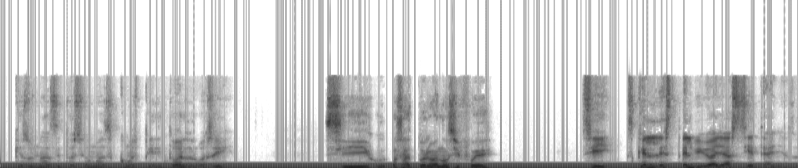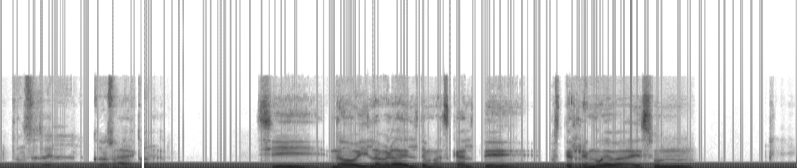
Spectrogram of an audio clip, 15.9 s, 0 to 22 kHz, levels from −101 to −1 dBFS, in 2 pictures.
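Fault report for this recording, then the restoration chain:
buzz 60 Hz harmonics 11 -27 dBFS
crackle 23 per s -27 dBFS
1.31–1.32 s: dropout 5.3 ms
9.39–9.43 s: dropout 37 ms
14.29 s: pop -7 dBFS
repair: de-click; de-hum 60 Hz, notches 11; interpolate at 1.31 s, 5.3 ms; interpolate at 9.39 s, 37 ms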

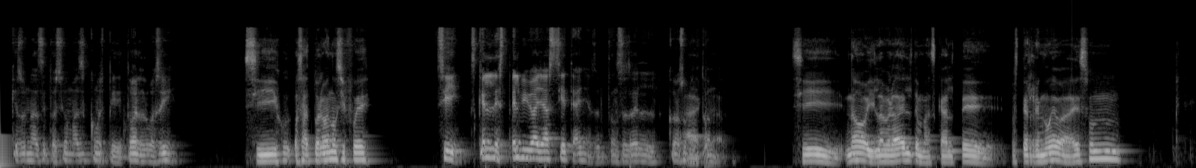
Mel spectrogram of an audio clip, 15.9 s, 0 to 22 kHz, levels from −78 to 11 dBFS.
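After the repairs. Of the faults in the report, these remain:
14.29 s: pop

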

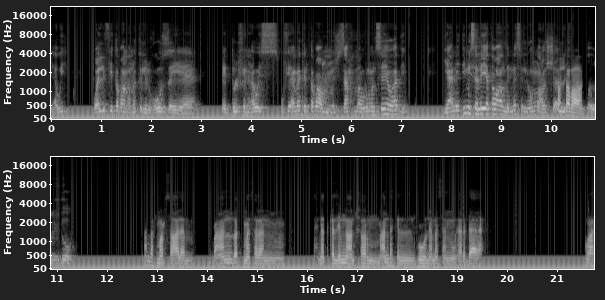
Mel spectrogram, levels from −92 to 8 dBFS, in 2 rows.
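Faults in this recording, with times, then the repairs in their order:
crackle 21 per s -31 dBFS
hum 60 Hz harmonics 7 -31 dBFS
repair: de-click; de-hum 60 Hz, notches 7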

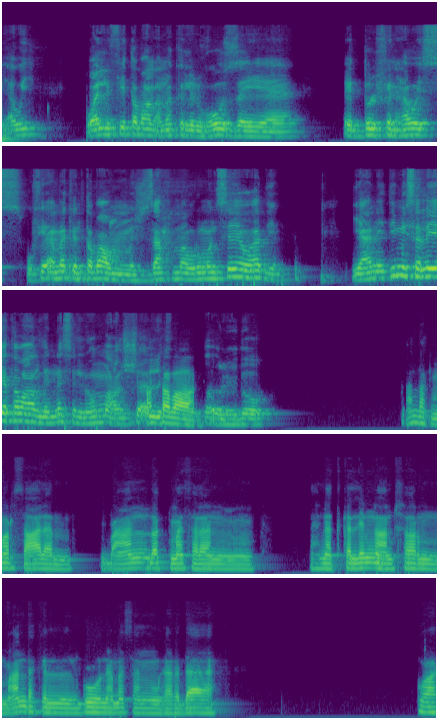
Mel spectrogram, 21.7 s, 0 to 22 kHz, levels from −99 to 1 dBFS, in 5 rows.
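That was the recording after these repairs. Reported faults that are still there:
nothing left

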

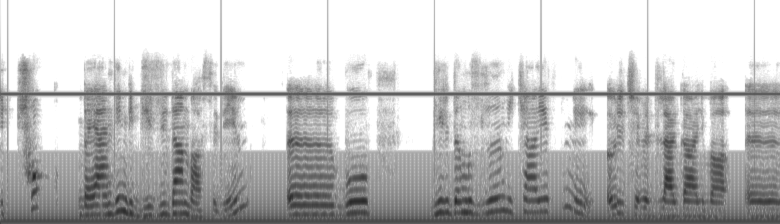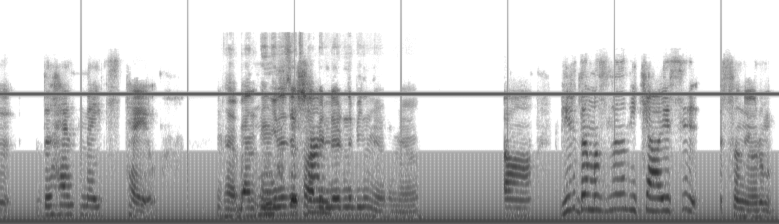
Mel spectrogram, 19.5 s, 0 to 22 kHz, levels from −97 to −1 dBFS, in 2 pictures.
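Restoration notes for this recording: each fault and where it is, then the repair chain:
buzz 60 Hz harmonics 22 -32 dBFS
tick 45 rpm -14 dBFS
whine 3.9 kHz -32 dBFS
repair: de-click; band-stop 3.9 kHz, Q 30; de-hum 60 Hz, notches 22

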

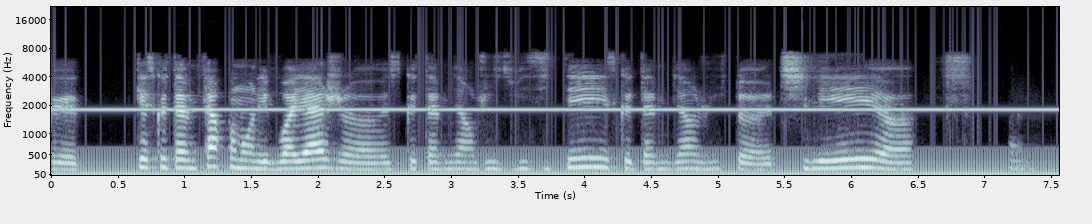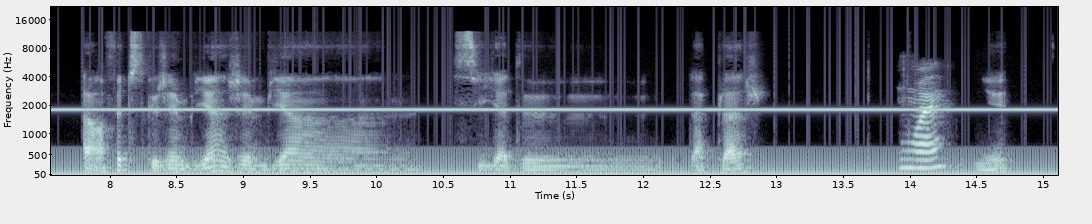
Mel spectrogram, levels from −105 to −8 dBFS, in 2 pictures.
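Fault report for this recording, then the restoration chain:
buzz 50 Hz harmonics 13 -29 dBFS
crackle 21 per s -27 dBFS
whine 1.8 kHz -28 dBFS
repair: de-click; de-hum 50 Hz, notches 13; band-stop 1.8 kHz, Q 30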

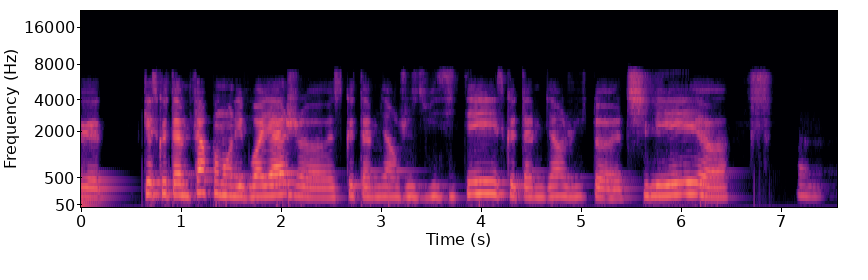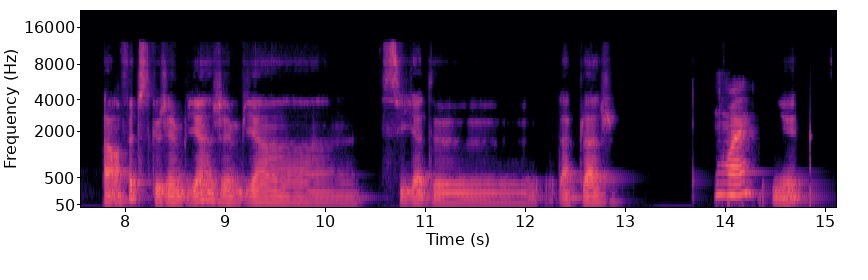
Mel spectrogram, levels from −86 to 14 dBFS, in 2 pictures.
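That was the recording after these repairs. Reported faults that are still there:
nothing left

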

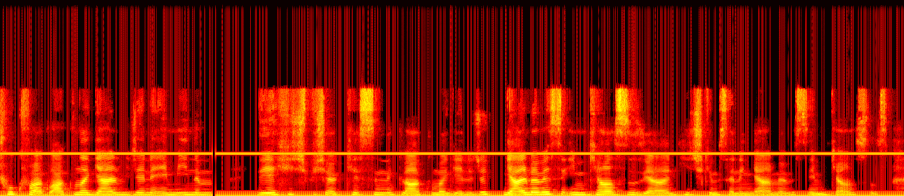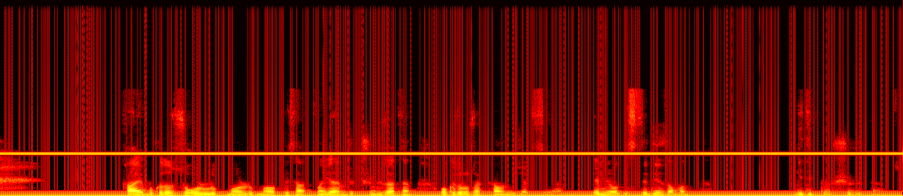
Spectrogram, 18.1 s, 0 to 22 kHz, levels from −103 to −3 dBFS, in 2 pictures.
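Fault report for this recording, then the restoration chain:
buzz 50 Hz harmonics 11 -35 dBFS
crackle 49 per s -37 dBFS
whine 4.8 kHz -35 dBFS
2.13–2.16 s: dropout 33 ms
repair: de-click; de-hum 50 Hz, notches 11; band-stop 4.8 kHz, Q 30; interpolate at 2.13 s, 33 ms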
